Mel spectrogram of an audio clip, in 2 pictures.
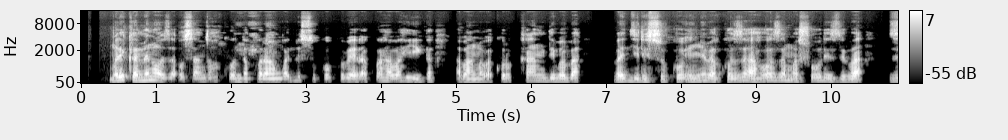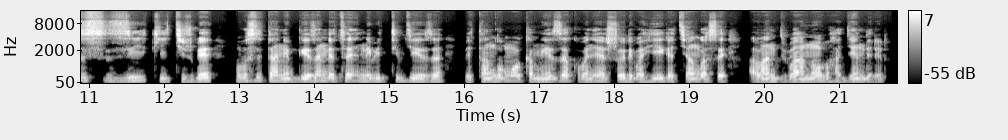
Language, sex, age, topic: Kinyarwanda, male, 18-24, education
